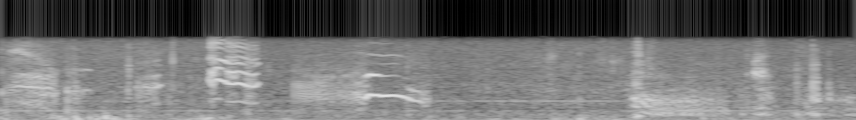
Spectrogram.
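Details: Seven-week-old American Eskimo puppies whimpering: short high whining cries, some with a rising and falling bend, interrupted by a brief burst of scuffling and low background rustle.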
